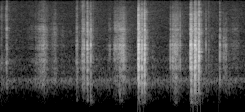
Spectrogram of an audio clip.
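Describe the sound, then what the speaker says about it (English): Scissors cut through paper in a quick series of crisp snips, close and fairly soft, with irregular short pauses between cuts. "use my scissors to cut it"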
